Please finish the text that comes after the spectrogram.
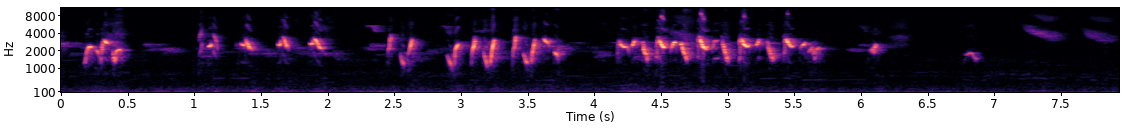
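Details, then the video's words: Sooty-headed bulbul (trucukan) in energetic 'gacor ngalas' song, used as a lure to spur other bulbuls into singing: bursts of bubbly, chattering warbled notes in quick runs, a short pause, then a longer tumbling phrase and a few stray chirps. "Trucukan gacor ngalas ahlinya bikin trucukan lain kepanasan langsung jadi gacor ngalas"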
